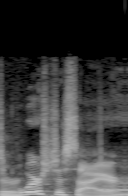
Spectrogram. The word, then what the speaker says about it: Worcestershire: Worcestershire.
